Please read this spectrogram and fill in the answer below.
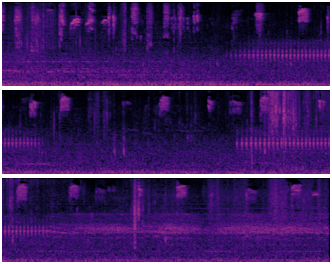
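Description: Birds chirping in short, repeated calls, with an insect trilling twice for about two seconds each, around four and nine seconds in.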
